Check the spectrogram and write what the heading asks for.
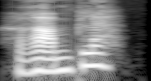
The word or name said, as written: rambla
